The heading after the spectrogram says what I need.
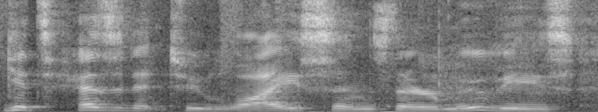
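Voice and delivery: ordinary delivery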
